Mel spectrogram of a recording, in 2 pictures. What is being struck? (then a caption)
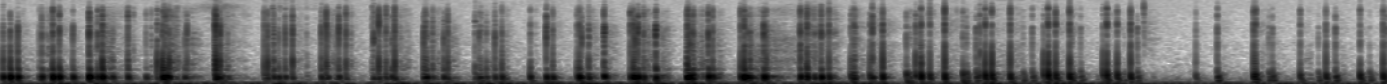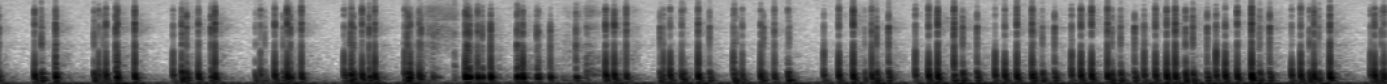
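Paper notebook. Fast tapping and scratching on a paper notebook make a dense stream of short, dry taps and scrapes, warm and mid-low in tone with little brightness. The taps come too quickly to count, at a soft, even level across the clip.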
